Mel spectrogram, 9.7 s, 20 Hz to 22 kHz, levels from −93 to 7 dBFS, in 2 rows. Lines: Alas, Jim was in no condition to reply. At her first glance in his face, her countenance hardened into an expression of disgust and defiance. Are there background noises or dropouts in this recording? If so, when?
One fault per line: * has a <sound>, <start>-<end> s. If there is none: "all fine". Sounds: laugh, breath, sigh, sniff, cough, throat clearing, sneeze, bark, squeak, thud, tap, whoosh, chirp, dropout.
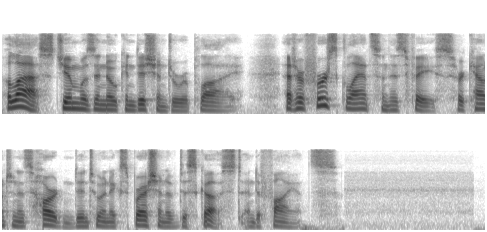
all fine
